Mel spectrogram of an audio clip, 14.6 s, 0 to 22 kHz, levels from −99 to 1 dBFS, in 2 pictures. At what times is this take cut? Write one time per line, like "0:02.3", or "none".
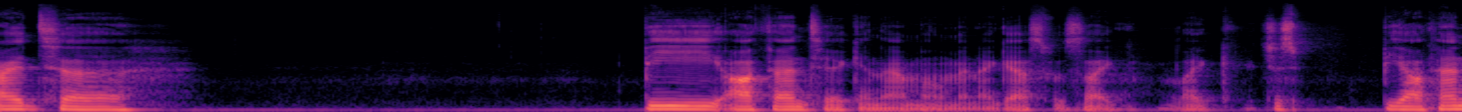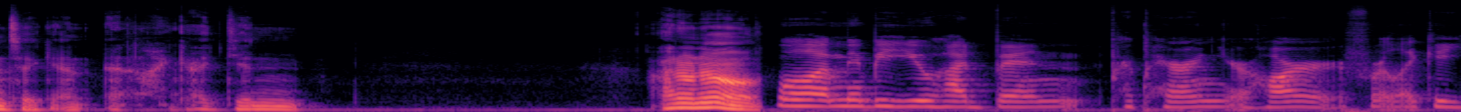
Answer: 0:11.1
0:12.8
